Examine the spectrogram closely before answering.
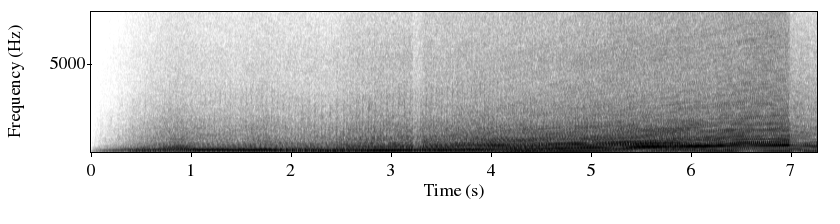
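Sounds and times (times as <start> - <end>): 
vehicles: 0.0 - 7.2.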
